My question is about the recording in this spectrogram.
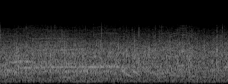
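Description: Church congregation applauding, a steady even clapping.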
